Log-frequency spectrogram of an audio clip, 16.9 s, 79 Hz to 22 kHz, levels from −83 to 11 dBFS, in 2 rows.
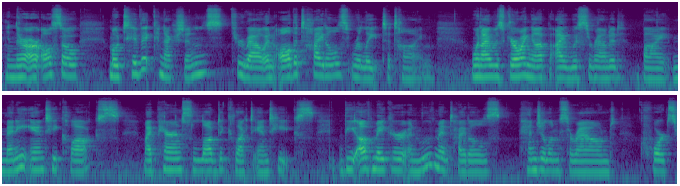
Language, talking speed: English, 145 wpm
